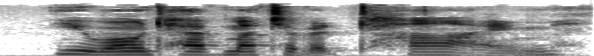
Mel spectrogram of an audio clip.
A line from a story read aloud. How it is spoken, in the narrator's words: said Phil scornfully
